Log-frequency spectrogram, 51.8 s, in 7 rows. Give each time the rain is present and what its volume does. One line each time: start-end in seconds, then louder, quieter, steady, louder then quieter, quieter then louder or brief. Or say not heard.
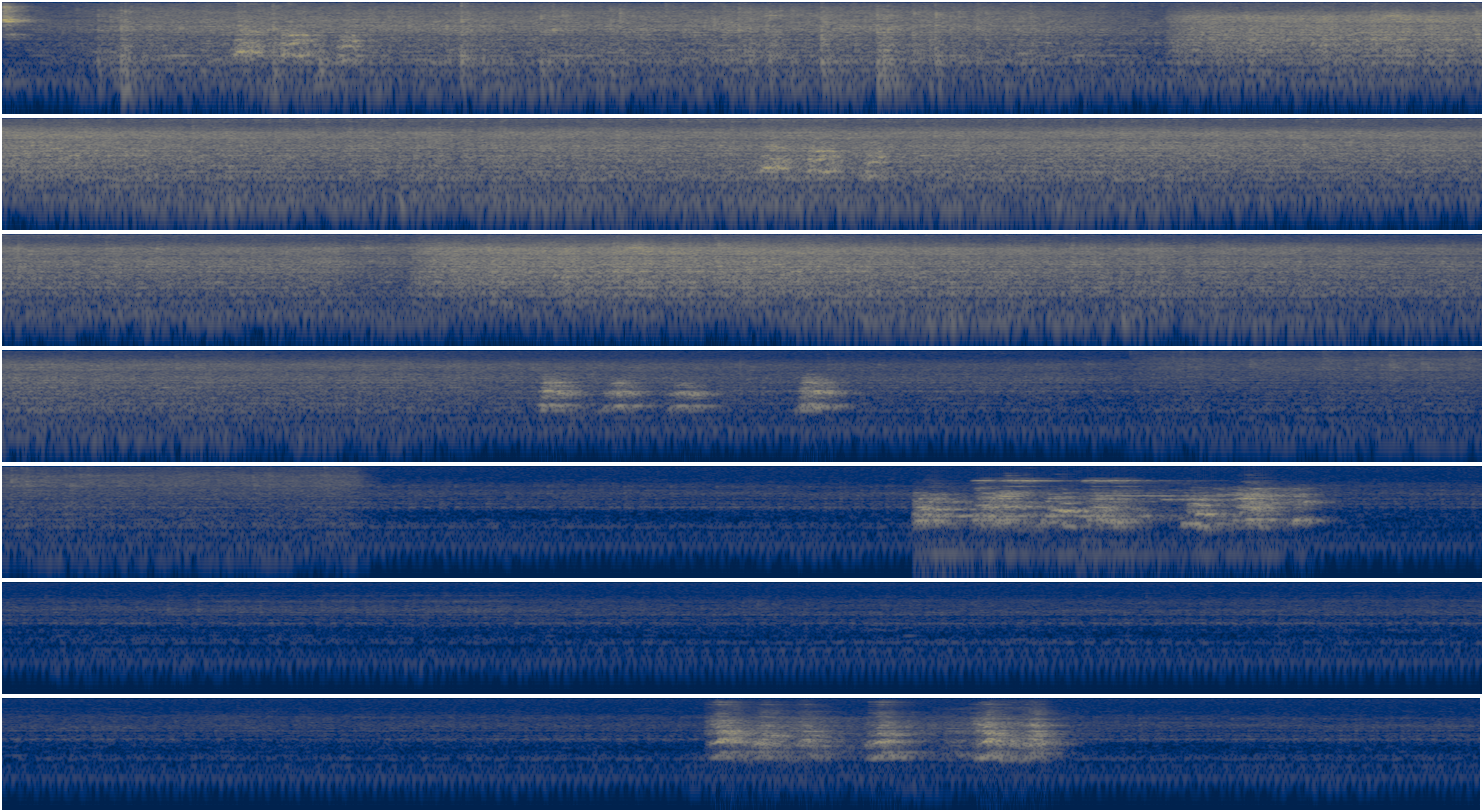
0.0-31.4 quieter.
